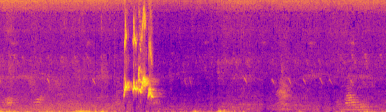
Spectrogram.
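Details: Red-whiskered bulbul, a recording meant to rouse caged birds: a short, rich, chattering phrase of tumbling notes near the middle, with a few fainter chirps later over low rumbling background noise.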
